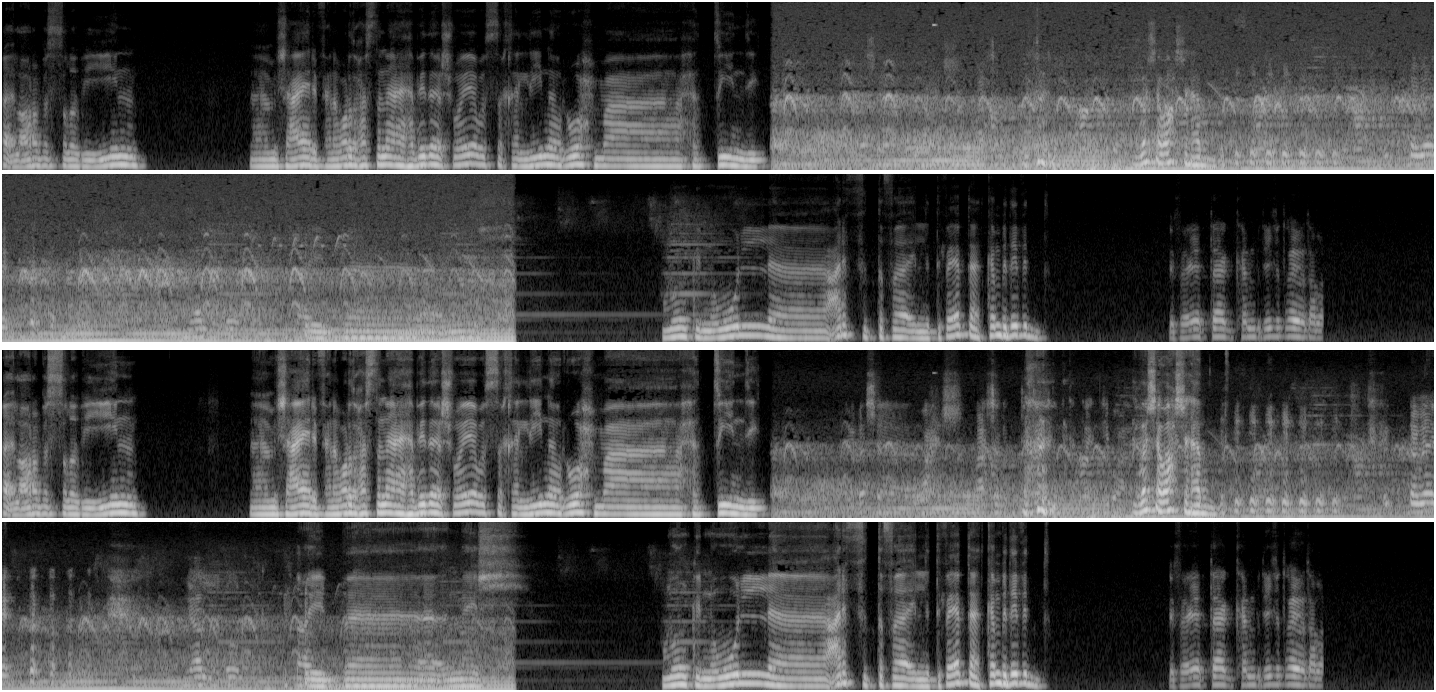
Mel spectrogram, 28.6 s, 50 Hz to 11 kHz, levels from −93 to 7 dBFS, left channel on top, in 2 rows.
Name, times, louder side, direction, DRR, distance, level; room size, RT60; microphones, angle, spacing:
voice 1, 0.0-1.4 2.5-7.7 10.2-10.6 11.3-12.2 17.3-19.5 20.9-24.8, right 3 dB, 65° right, 0.7 m, -20 dB
sound 1, 7.7-19.5, left 5 dB, 85° left, 0.5 m, -25 dB
voice 2, 8.4-11.3 12.2-15.8 16.1-16.8 17.1-17.6 26.0-27.5, right 1 dB, 40° right, 3.3 m, -31 dB
sound 2, 10.2-21.9, left 2 dB, 15° left, 6.3 m, -53 dB
head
